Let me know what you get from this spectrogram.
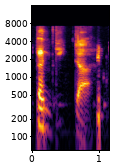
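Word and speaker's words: indicia: And usually what you do is you take a picture of the comic and then the, am I saying it right? Indica in the bottom? – Indicta. – Indicta. And, Indicta.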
